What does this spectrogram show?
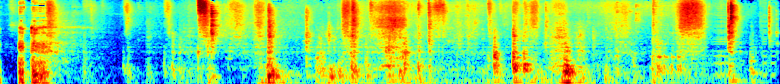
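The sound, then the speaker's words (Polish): Irregular scraping and shuffling noises, with repeated bumps and rubbing like furniture or objects being moved, loud and continuous with no speech. “A co ciekawe, szuranie słyszę bardzo wyraźne.”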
